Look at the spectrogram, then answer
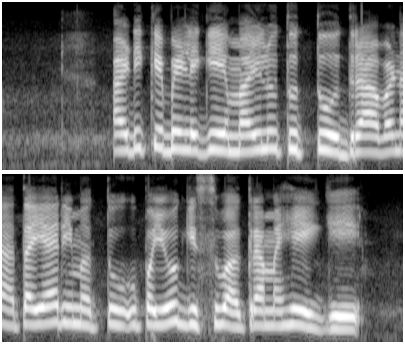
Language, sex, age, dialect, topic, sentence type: Kannada, female, 31-35, Coastal/Dakshin, agriculture, question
